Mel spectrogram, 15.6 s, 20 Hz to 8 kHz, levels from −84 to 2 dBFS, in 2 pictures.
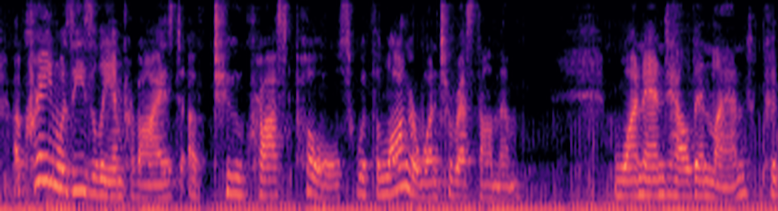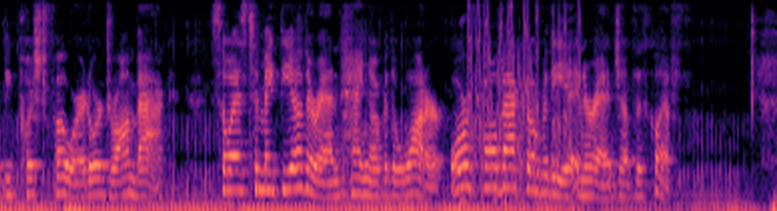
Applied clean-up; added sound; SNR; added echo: none; Purr + Scratching (performance technique); 7 dB; none.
